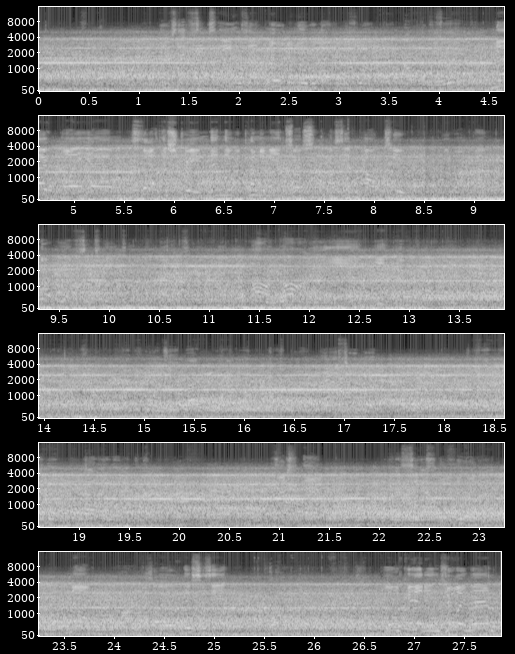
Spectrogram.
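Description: Jet engines whine and roar steadily in the distance.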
